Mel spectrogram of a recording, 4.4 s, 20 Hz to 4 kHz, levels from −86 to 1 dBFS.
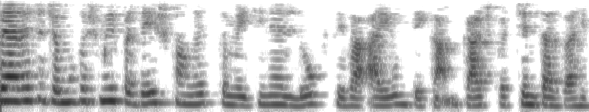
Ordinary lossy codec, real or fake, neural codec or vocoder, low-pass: Opus, 64 kbps; real; none; 3.6 kHz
